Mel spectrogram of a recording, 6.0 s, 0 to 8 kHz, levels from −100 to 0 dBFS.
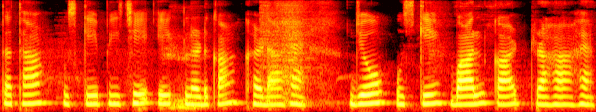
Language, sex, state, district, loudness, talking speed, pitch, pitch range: Hindi, female, Uttar Pradesh, Saharanpur, -18 LUFS, 130 wpm, 230 Hz, 215-240 Hz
